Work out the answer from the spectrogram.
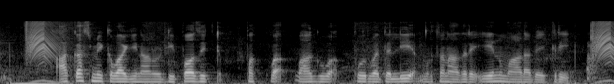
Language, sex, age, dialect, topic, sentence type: Kannada, male, 31-35, Central, banking, question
